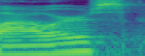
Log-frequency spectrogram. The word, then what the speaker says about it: hour: we're going for several hours I'm not going to say we're going for several hours this one doesn't get reduced it always stays hour uh this one becomes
